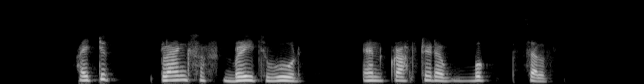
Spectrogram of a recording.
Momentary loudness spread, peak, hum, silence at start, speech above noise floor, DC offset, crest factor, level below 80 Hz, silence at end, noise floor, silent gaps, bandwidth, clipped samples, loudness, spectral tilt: 8 LU; -2 dBFS; none; 0.75 s; over 71 dB; under 0.1%; 20 dB; -68 dBFS; 1 s; under -90 dBFS; 3.51-3.55 s; 3.6 kHz; under 0.1%; -21 LUFS; -11 dB/octave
